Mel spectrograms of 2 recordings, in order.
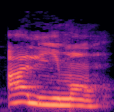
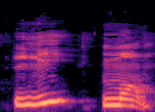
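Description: First: Said in the usual way. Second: اليمون split slowly into a, li, mon; slow اليمون with gaps between syllables; slow dictation. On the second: Shown as a demonstration. Teacher sounds out word while writing.

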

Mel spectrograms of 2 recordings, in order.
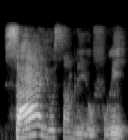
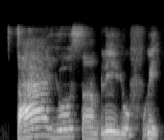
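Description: First: Said in the usual way. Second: "Sa yo sanble yo fre" said slowly with a rise on "fre"; slow it down for learners to copy; slow careful repeat. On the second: Shown as a demonstration. Teacher slowly repeating the phrase for the class.

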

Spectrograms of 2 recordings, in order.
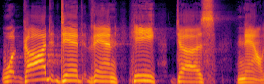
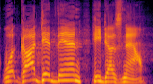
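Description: First: Very slow, each word weighed; slow repeat. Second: What God did then stressed, slowing; emphatic point. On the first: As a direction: repeat it slower for emphasis. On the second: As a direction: punch the key line. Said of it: "most important point". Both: Shown as a demonstration.

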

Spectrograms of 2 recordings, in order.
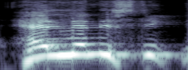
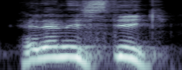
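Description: First: Hellenistik with a long, doubled L; wrong double L. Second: Helenistik with a short, single L. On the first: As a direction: hold the L of Hellenistik: "hel-lenistik". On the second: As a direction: keep the L of Helenistik brief. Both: Shown as a demonstration. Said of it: "Tek L ile".

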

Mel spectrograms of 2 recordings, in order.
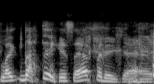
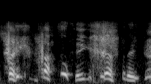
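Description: First: Said in the usual way. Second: Exasperated high repeat. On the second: Real, not acted. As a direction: voice jumps much higher in disbelief.

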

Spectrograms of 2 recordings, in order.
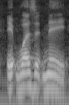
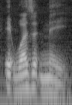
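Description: First: "wasn't" pushed, slowly and firmly; stress on wasn't. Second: "It" pushed, the rest fading down; stress on it. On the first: Peter insisting to the crowd, weight on "wasn't". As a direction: hit "wasn't" in "It wasn't me". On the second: Peter to the crowd, stress on "It". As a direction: lean on "It" in "It wasn't me". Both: Acted.

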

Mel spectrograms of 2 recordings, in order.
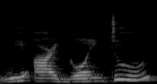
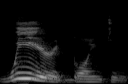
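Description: First: Slow full form, "to" rising; slow long form. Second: Slow, "we're" stressed; slow contracted form. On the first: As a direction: model it slowly. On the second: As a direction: model the short form slowly. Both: Shown as a demonstration. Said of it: "Aquí yo digo".

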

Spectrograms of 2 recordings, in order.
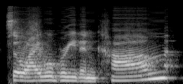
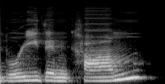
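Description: First: Said in the usual way. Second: Each word drawn out over a slow inhale; slow meditation cue; slow demo. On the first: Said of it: "as deep a breath as I can take". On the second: Shown as a demonstration. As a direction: stretch "breathe in calm" out long and easy. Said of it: "can you get a full breath in".

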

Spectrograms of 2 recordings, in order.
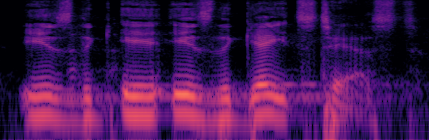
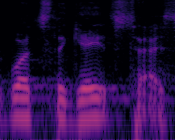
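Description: First: Put-on slow, drawn-out Southern accent; bad Southern accent. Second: Said in the usual way. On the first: Delivering the governor's punchline in a slow mock Southern accent. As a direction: stretch "is the Gates test" slowly in a Southern accent. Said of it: "apologize for my bad Southern accent". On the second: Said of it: "And I was like".

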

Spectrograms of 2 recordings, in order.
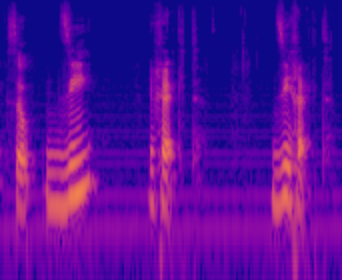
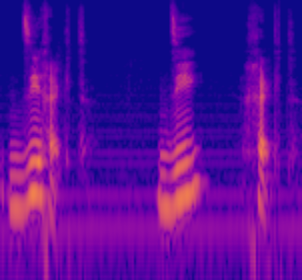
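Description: First: Plain French D on direct; European French pronunciation. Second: Canadian French direct with a buzzing dz, dzirect; Quebec style direct, buzz the D; Canadian French accent. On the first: Teacher returning to the standard French direct. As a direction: direct with a clean French D, dirèct. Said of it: "I'll refer you to the other video". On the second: Teacher showing how French Canadians say direct. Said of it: "the way a Canadian French person would say this is". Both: Shown as a demonstration.

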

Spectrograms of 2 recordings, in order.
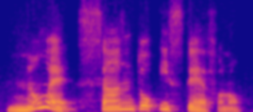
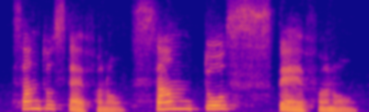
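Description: First: Santo Stefano with an added i, santoi stefano; mock the learner's santoi Stefano; demonstrating the wrong Santo Stefano; wrong pronunciation. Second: Santo Stefano slow, clean o before Stefano; teacher modelling Santo Stefano; right pronunciation. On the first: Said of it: "Aí tá muito errado". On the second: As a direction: say Santo Stefano with no extra vowel. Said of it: "Vamos fazer primeiro a pronúncia?". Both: Shown as a demonstration.

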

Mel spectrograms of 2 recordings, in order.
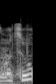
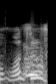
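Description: First: Said in the usual way. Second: What's who, with who pushed up high and louder in a rise; who punched up higher and louder; stress on who. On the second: Shown as a demonstration. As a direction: repeat it, lifting the who up high.

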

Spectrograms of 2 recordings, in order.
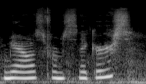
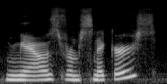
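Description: First: Higher, brighter lilting question "Meows from Snickers?"; playful high rising "Meows from Snickers?"; title suggestion. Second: Said in the usual way. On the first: Shown as a demonstration. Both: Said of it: "Is that what we should call this vlog".

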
